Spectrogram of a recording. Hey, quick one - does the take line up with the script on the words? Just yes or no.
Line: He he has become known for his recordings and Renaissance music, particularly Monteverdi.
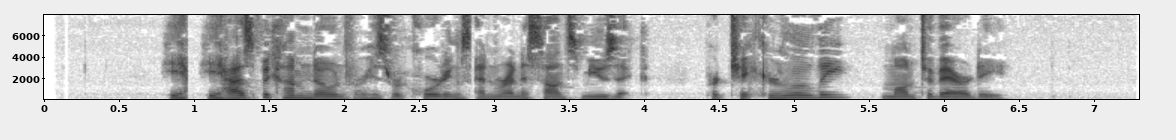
yes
